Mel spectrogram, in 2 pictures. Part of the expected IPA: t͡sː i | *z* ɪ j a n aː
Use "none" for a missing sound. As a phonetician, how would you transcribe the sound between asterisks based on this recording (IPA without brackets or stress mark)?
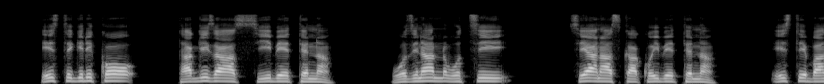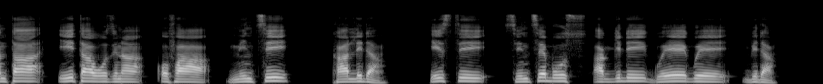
s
